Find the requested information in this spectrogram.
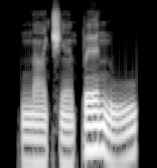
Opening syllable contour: low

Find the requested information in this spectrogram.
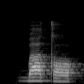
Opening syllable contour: high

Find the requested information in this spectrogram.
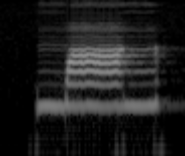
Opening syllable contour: high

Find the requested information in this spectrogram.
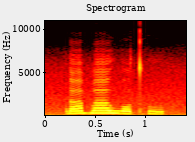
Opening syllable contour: rising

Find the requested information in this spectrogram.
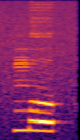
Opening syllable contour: high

